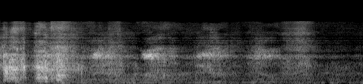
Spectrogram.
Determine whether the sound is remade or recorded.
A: remade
